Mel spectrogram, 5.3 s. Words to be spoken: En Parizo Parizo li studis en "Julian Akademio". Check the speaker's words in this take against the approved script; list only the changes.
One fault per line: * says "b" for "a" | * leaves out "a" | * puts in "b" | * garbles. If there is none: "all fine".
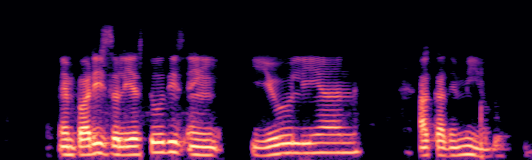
* leaves out "Parizo"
